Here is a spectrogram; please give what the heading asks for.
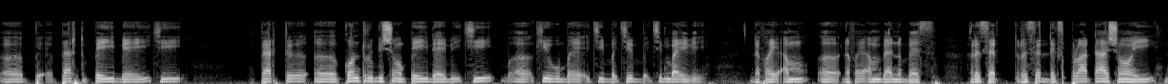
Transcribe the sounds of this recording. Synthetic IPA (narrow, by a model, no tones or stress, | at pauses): ɛpɛɾtəpejbɛjici | pɛɾtːkɔ̃ntɾibisjɔ̃pejbɛːbit͡ʃikiubiit͡ʃimbɐjbi | dɐfɐjʔɐmdɐfɐjʔɐmbɛnəbɛs | rɛsɛt̚rɛsɛt̚dɛksplatasjɔ̃ji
